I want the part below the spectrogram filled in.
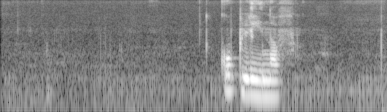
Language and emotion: Russian, neutral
